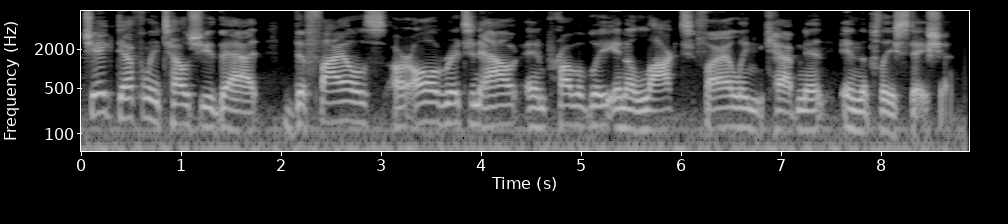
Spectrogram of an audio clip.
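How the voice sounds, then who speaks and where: A man's voice: mid-range voice, normal speed, fairly bright tone, low-quality recording. A man acting as game master, narrating a tabletop roleplaying game.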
